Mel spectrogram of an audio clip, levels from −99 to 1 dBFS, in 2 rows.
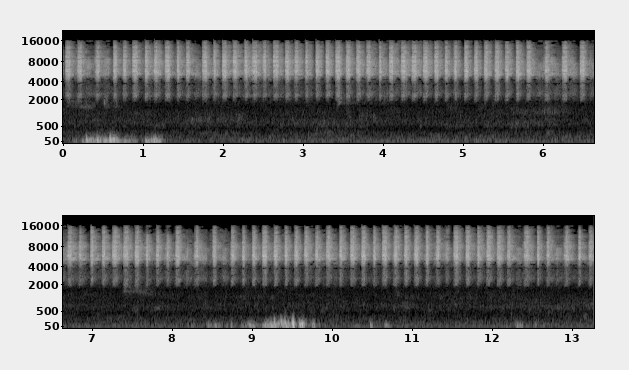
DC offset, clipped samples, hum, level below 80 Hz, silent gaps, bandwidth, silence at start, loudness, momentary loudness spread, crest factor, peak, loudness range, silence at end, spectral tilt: under 0.1%; under 0.1%; none; -52 dBFS; none; 16.5 kHz; 0.05 s; -21 LUFS; 4 LU; 20 dB; -4 dBFS; 2 LU; 0 s; 3 dB/octave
